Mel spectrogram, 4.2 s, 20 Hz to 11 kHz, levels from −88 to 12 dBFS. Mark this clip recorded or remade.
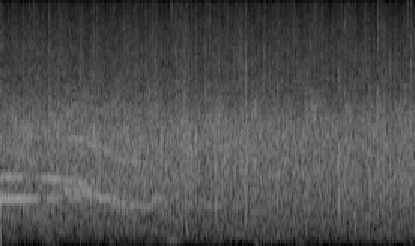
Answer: recorded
